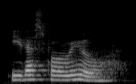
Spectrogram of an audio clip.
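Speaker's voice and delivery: usual speaking voice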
